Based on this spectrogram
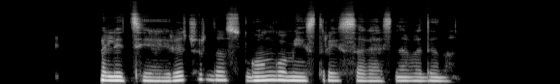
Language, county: Lithuanian, Klaipėda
